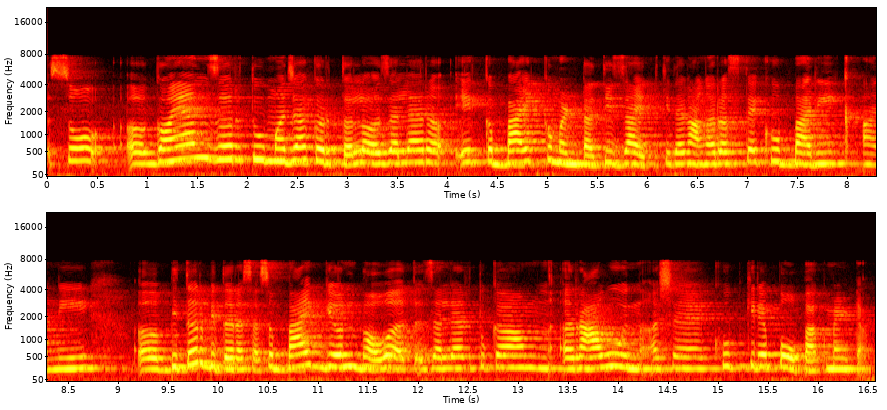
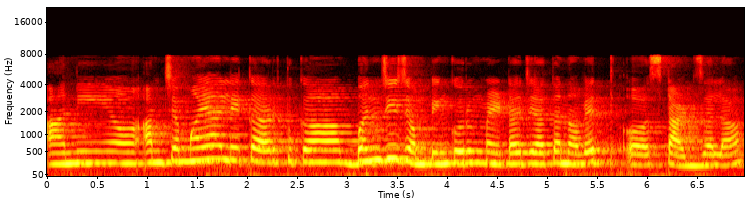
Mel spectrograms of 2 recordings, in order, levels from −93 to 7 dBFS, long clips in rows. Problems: constant background noise, echo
